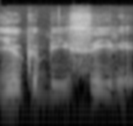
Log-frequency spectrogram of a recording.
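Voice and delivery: mock psychotic-sounding voice. Retelling how a woman told someone to sit: imitating a psychotic-sounding tone. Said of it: "the way she said that".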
